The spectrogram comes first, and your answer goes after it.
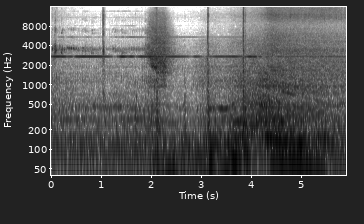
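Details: Isuzu Reward diesel at rough idle with the AC on: a thin, steady high squeal lasts several seconds; a noisy accessory belt is slipping under the AC load.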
